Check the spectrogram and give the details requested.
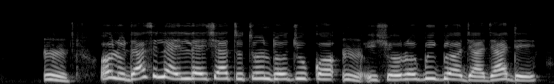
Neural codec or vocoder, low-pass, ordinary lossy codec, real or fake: none; 7.2 kHz; none; real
